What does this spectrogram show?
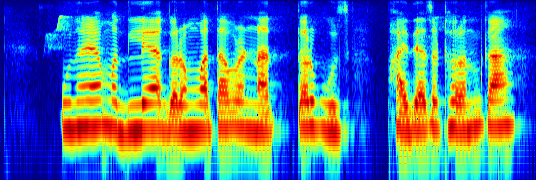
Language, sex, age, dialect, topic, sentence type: Marathi, female, 25-30, Varhadi, agriculture, question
